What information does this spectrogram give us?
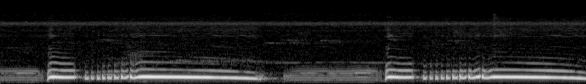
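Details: Local Indonesian puter dove, Barbary dove, singing vigorously in the dor call style, said to sound like crying: long low steady coos that slowly fall, each opened by a sharp rising note and a quick throbbing stutter, two phrases, steady high whine behind.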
